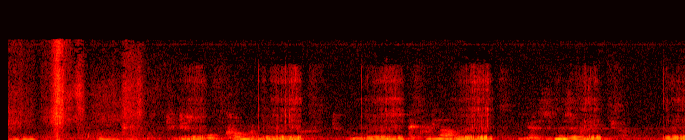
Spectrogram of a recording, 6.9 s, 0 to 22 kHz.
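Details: Sleeping puppy snoring in steady, rumbling bursts with each breath, about 35 to 40 a minute.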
